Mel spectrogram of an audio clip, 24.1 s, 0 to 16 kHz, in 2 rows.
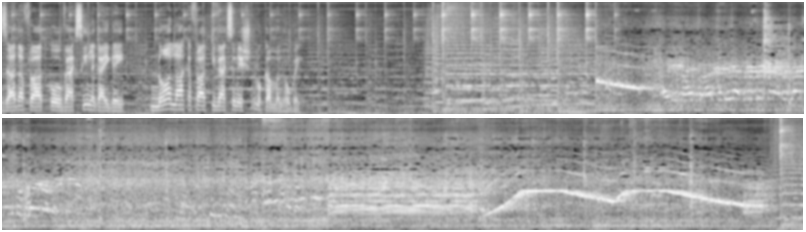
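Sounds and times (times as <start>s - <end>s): busy street noise: 6.8s - 24.0s
siren rising and falling: 8.8s - 10.4s, 18.0s - 23.8s
people shouting: 16.8s - 19.6s
steady horn-like tone: 16.9s - 19.2s.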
